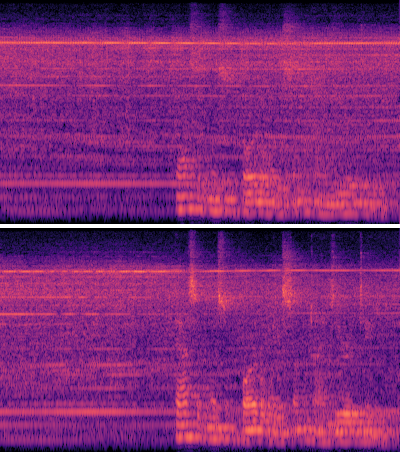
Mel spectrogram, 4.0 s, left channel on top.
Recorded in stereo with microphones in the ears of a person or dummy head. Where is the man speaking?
65° right (ahead or behind), 1.5 m.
